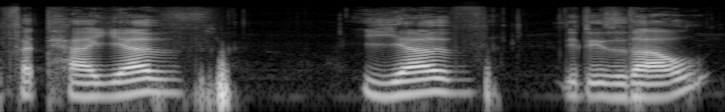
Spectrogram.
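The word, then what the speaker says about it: ذال: yadh, yadh, it is dhal pronounced top of our tongue and uh, edges of our upper front teeth.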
